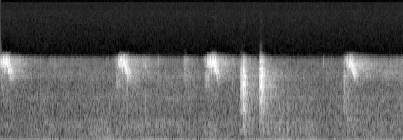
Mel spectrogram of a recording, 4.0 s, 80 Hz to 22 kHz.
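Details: Parakeets at a Texas Gulf Coast bird feeder near Houston, July 2021: high falling chirps about a second apart, interrupted by two sharp clattering knocks, over low background noise.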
